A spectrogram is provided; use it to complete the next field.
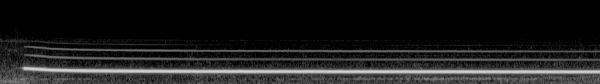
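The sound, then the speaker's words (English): A Weddell seal, a large seal, calling underwater beneath the Antarctic ice in McMurdo Sound, recorded by Dr. Ian Stirling: one long, eerie whistle that dips slightly in pitch at the start, then holds a steady, pure tone for several seconds, loud and alone with no talking. “That unearthly sound is made by a Weddell seal, a large seal that can dive almost 2,000 feet deep under Antarctic ice, chasing the squid, fish, crab, and shrimp that it eats.”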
